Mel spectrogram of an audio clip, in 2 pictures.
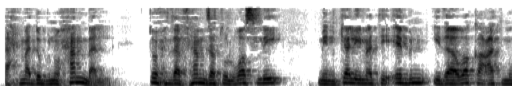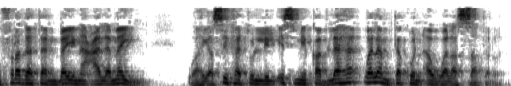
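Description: A man teaching a lesson by reading from a book aloud. He reads slowly and carefully, pausing on fillers. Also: medium pitch. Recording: roomy, dull lo-fi recording.

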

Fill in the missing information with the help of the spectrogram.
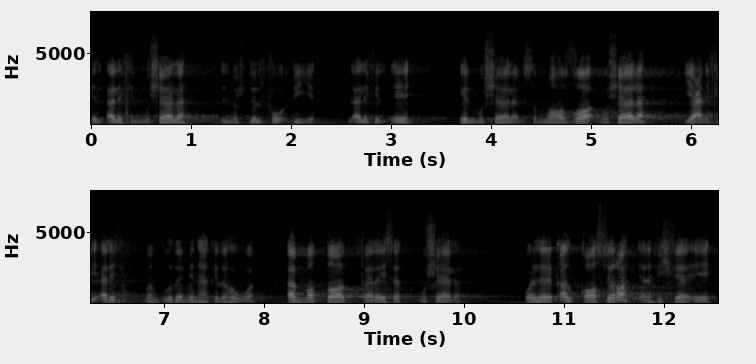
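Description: A man's voice: medium pitch, rapid-fire. A man with an Egyptian Arabic accent teaching Quran recitation in an explanatory lecture, repeating key words and posing himself rhetorical questions. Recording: dull lo-fi sound with long hall reverb.

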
